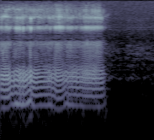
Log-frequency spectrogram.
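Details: Dog asleep on a couch snoring: a single drawn-out, wavering snore lasting about a second, then quiet.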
